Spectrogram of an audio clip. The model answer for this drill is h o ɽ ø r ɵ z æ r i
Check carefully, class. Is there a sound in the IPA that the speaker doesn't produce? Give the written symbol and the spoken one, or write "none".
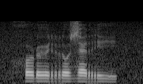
ɵ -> o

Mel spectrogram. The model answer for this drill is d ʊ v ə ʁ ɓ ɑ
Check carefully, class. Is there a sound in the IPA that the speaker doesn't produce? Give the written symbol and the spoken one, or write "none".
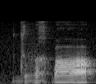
none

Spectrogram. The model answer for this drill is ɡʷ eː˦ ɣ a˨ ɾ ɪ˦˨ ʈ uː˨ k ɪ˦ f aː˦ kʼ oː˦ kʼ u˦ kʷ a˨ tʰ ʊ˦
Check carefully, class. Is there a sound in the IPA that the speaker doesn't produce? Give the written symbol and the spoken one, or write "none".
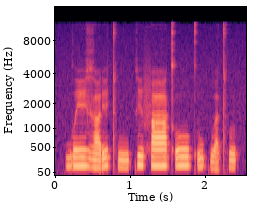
ʈ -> tʰ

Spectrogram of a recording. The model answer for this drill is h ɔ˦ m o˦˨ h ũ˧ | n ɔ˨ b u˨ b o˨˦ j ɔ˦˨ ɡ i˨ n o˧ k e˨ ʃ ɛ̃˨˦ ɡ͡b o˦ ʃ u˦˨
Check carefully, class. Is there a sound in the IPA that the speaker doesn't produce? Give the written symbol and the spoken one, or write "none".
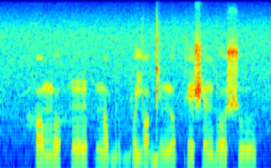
none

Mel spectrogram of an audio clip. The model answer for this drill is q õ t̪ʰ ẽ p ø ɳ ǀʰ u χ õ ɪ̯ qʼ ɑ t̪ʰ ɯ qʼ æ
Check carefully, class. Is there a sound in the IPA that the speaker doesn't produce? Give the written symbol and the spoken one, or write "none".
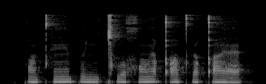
ɳ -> ɲ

